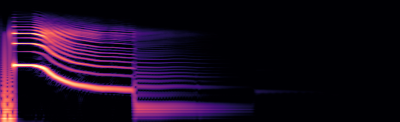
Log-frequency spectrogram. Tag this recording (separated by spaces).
analog down fall fx monotribe percussion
